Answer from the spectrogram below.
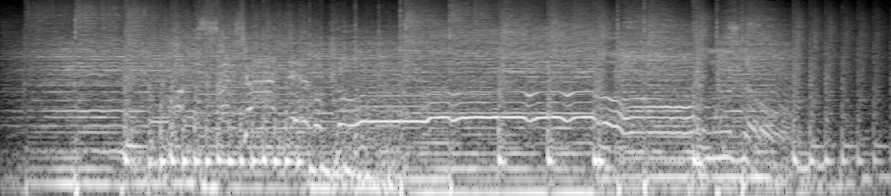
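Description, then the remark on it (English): A loud, dense metal rock song played from its original CD release, with heavy distorted guitars and pounding drums, squashed by its mastering into a flat, heavily compressed wall of sound where the sung vocals are buried among the other instruments. “the vocals are kind of hard to hear they feel like they're buried uh, amidst all the other instruments”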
